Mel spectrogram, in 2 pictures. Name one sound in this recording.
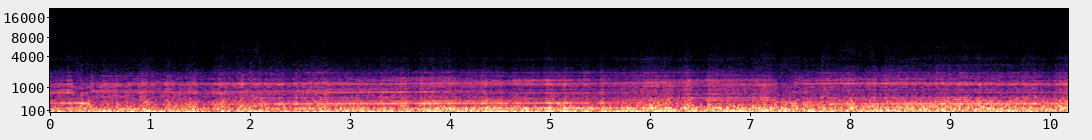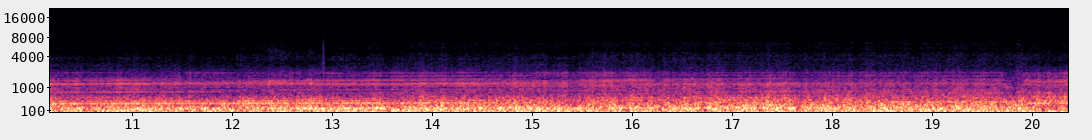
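A motorcycle engine drones loudly at high speed, its pitch rising slowly as it accelerates.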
